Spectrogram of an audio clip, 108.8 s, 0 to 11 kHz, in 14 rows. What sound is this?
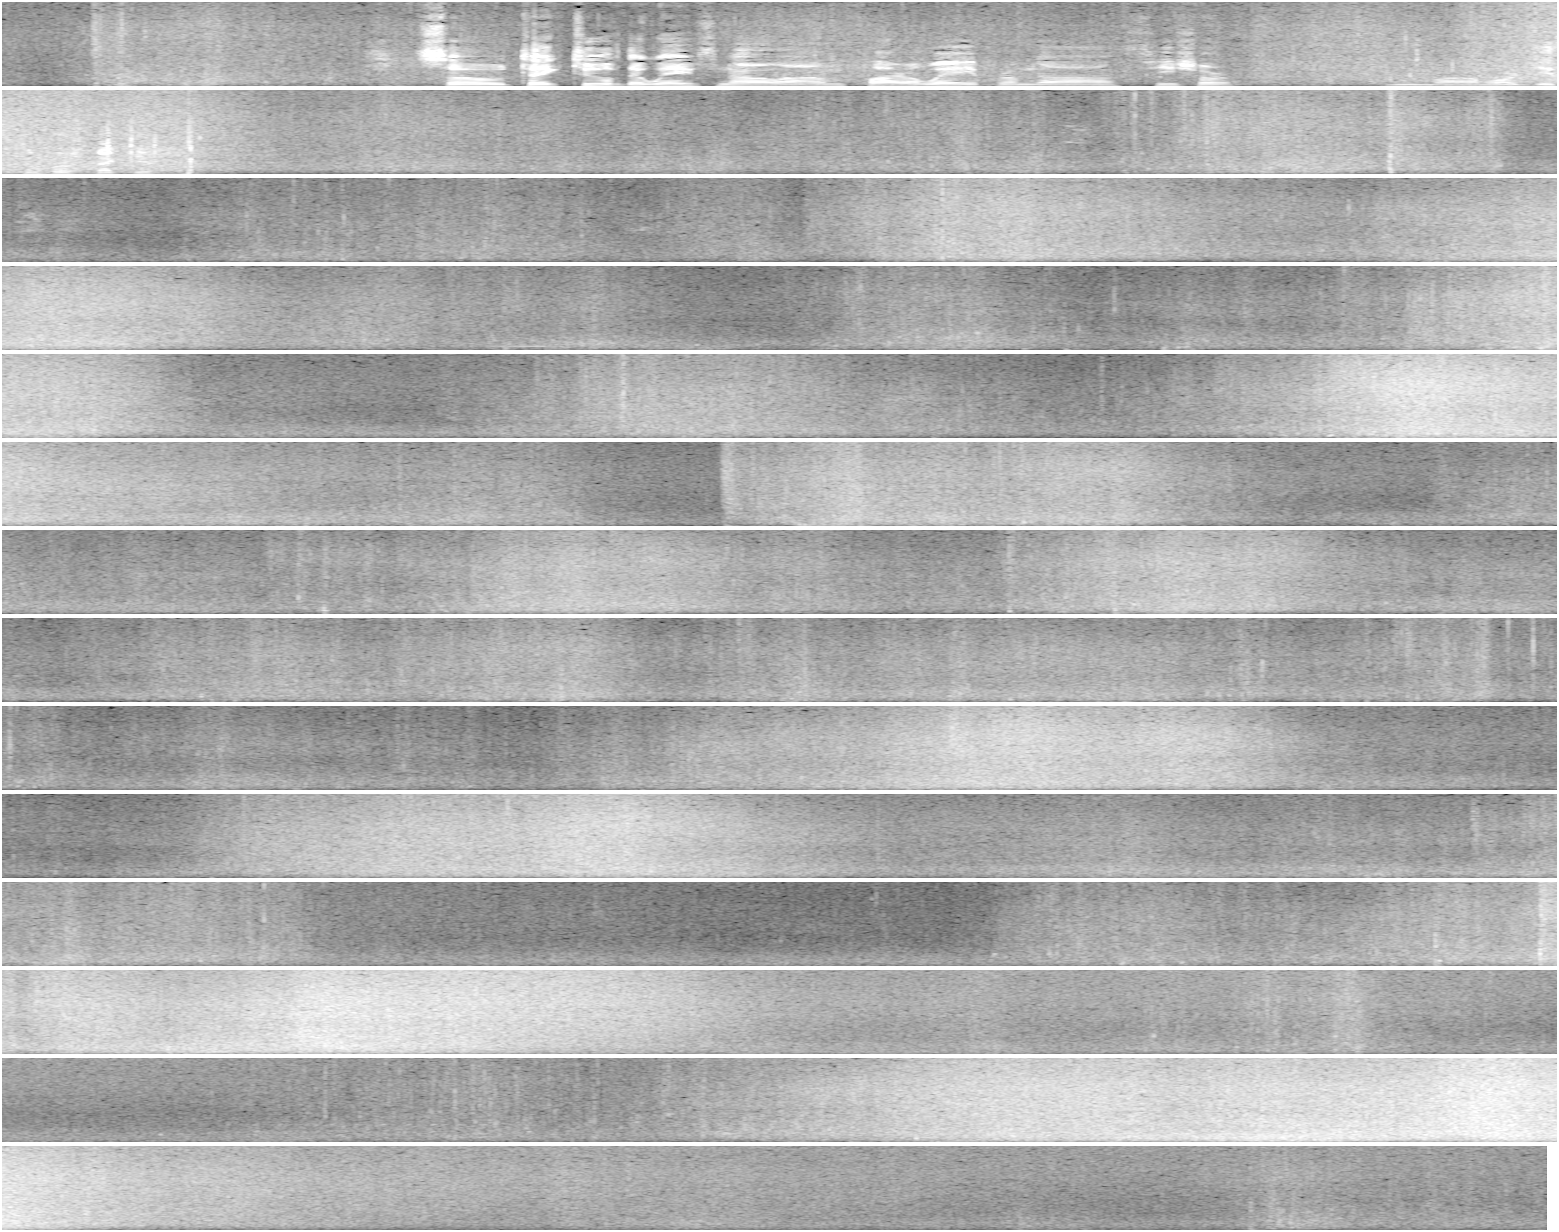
waves on a beach in costa rica, different perspectives, recorded with a sennheiser 416 on a zaxcom Deva V
playa, beach, shore, sea, waves, coast, costa, olas, seaside, oceano, mar, ocean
